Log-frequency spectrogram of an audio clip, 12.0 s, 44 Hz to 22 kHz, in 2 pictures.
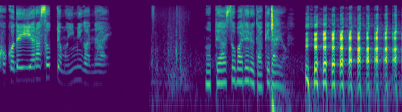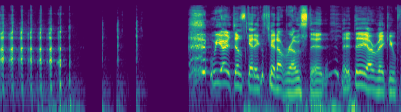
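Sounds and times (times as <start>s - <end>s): man laughing hard: 4.6s - 7.3s, 10.8s - 11.4s.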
